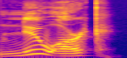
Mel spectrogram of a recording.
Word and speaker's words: Newark: what is it called it's called new ark but it's spelled like Newark Newark oh that's like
